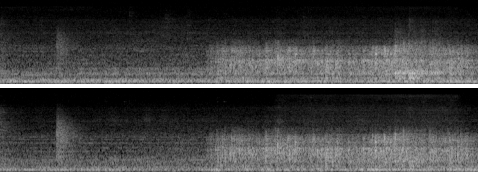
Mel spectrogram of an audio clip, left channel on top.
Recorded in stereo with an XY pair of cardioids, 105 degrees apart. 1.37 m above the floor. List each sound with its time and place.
2.1 s boiling: 25° right, 1.4 m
